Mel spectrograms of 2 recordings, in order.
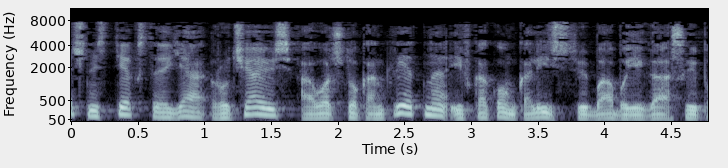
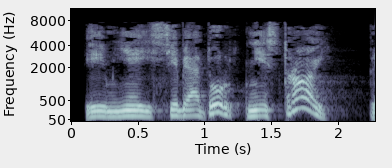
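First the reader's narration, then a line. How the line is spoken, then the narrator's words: Sharp shout. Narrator (Russian): прикрикнула Яга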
